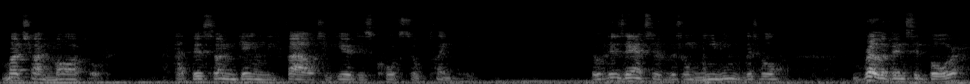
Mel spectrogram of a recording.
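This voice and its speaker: A man giving a dramatic poetry reading as narrator, theatrical in manner, swelling from hushed to impassioned delivery. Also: mid-range voice. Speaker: narrator reading a poem aloud. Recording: roomy, distant mic with faint noise.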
